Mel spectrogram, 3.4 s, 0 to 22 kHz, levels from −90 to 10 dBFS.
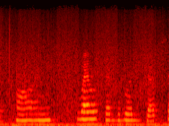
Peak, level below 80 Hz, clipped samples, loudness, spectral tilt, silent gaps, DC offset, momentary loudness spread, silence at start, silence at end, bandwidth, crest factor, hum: -16 dBFS; -44 dBFS; under 0.1%; -36 LUFS; -6 dB/octave; none; under 0.1%; 10 LU; 0 s; 0 s; 18.5 kHz; 18 dB; none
